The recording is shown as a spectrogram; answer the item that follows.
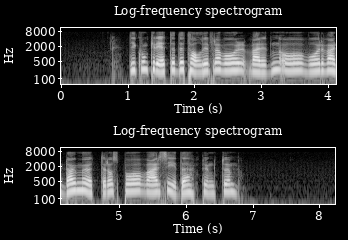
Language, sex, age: Norwegian, female, 36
